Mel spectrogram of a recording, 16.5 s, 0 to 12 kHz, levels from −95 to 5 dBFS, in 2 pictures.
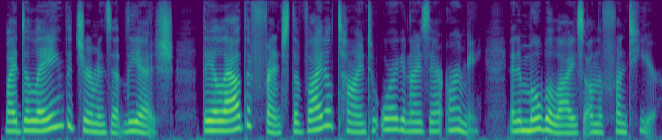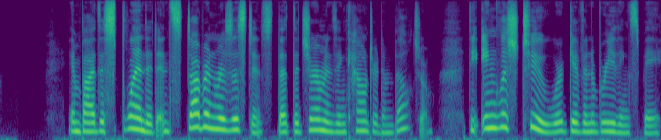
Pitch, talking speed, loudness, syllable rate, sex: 235 Hz, 155 wpm, -21 LUFS, 5.0 syllables/s, female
